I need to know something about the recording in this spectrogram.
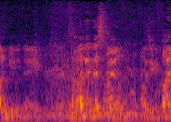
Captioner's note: audience laughs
